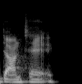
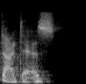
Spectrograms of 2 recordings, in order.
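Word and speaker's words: Dantès: My favorite thing is that the character is supposed to be pronounced Edmond Dante. – Is it really? – Yeah, it's not Dantes, but nobody told Kevin Reynolds and he just rolled with it.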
